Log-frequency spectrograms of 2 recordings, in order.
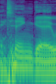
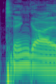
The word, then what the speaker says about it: Tengai: It's pronounced Tengai. – Tengai. – Not Tengai, which we will probably mess up in the interview. But Tengai is officially how you pronounce it.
